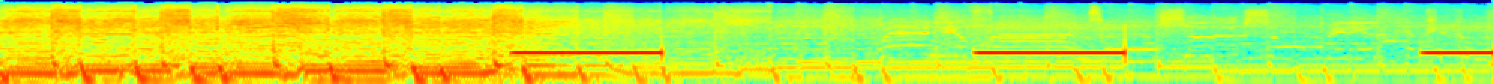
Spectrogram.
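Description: A song plays as phone ringback music on a call to a lawyer in Verona, a little muffled like over a line, while a steady ringing tone cuts in three times at regular intervals over it.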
